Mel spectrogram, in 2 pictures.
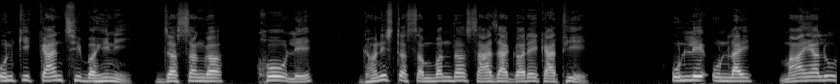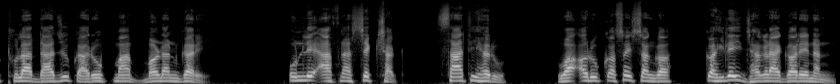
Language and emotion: Nepali, neutral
